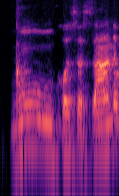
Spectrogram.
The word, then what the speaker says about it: Nkosazana: Yes, my name is actually, you pronounce it Nkosazana with a click.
